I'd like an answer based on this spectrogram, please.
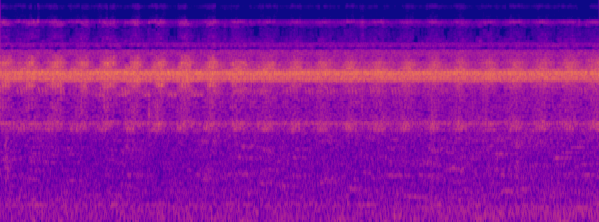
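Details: Crickets chirping at night, recorded on a smartphone: a steady, high, shimmering trill in several stacked layers with a faint rhythmic pulse, over a constant low rumble of background noise.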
